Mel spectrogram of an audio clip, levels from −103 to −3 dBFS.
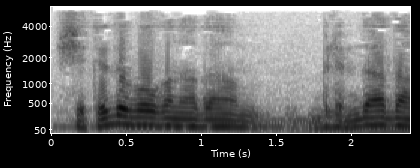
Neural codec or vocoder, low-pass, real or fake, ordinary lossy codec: none; 5.4 kHz; real; MP3, 24 kbps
